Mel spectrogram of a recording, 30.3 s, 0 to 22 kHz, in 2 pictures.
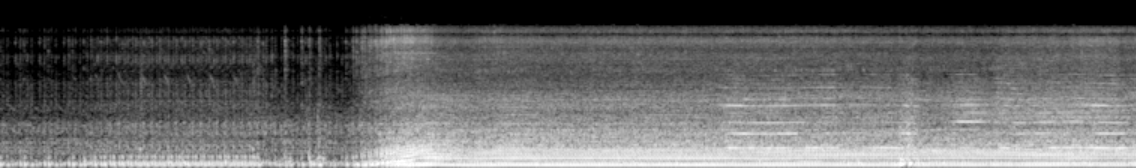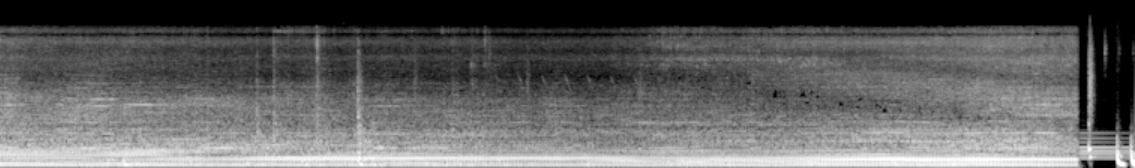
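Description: Engine of a Bad Boy Rebel 61-inch zero-turn mower running, throttled up about five seconds in with a rising pitch, then holding a steady high speed.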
